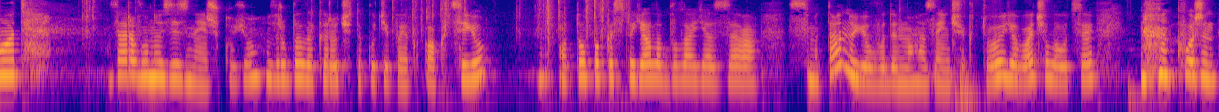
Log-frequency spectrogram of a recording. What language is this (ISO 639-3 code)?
ukr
